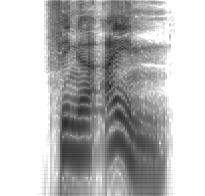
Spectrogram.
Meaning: first/third-person singular subjunctive II of einfangen
- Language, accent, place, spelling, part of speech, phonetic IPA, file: German, Germany, Berlin, finge ein, verb, [ˌfɪŋə ˈaɪ̯n], De-finge ein.ogg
